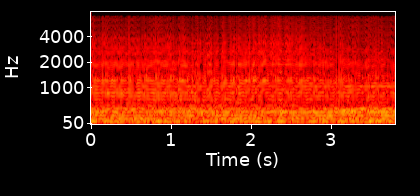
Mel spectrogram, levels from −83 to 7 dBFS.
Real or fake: fake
